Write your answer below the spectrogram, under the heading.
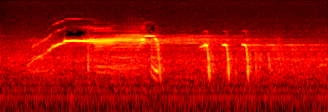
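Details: A bull elk gives its territorial mating-season bugle, resonated from deep within and through the nose: a breathy whistle that climbs steeply and holds at a piercing pitch, then several quick, dropping grunts.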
